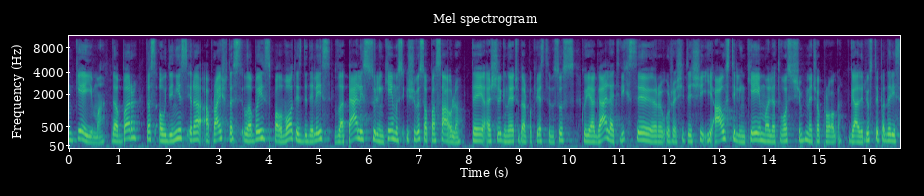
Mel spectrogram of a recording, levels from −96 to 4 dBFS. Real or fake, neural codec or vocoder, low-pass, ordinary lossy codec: fake; codec, 24 kHz, 3.1 kbps, DualCodec; 9.9 kHz; MP3, 64 kbps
